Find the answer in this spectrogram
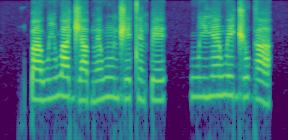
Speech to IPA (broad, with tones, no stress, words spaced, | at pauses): k͡pa˨ wi˨˦wa˧d͡ʒa˨bɛ̃˨˦ wũ˦d͡ʒe˦tɛ̃˧k͡pe˦ | wi˧jɛ̃˦we˦ d͡ʒo˧ɡa˨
